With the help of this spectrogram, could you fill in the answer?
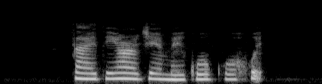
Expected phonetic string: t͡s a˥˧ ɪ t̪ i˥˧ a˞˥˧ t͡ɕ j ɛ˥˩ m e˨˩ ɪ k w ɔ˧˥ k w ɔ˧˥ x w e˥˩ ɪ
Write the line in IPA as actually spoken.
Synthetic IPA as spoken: t͡s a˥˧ ɪ t̪ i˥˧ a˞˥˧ t͡ɕ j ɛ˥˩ m e˨˩ ɪ k w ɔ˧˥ k w ɔ˧˥ x w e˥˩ ɪ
